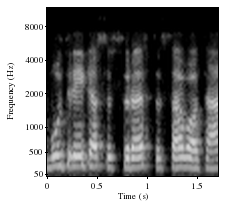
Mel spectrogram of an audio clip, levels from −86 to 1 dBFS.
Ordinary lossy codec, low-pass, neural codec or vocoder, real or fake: Opus, 16 kbps; 7.2 kHz; none; real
